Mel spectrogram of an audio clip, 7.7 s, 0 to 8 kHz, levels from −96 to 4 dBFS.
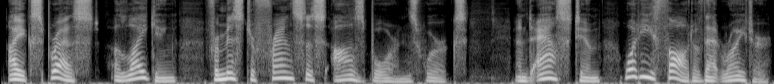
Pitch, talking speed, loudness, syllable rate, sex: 150 Hz, 140 wpm, -20 LUFS, 4.0 syllables/s, male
